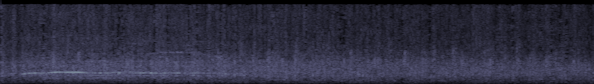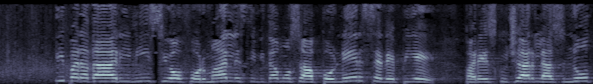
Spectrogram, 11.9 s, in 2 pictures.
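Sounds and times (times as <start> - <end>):
audience applause: 0.0 - 6.6
speech: 6.5 - 11.8.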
